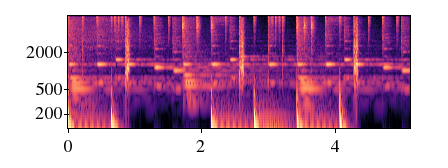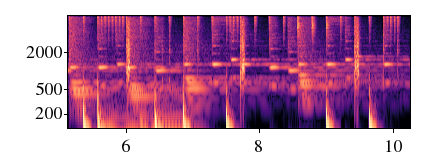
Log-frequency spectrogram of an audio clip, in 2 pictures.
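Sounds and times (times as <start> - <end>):
music: 0.0 - 10.2.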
